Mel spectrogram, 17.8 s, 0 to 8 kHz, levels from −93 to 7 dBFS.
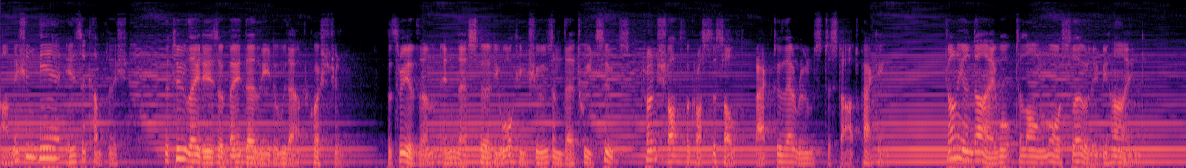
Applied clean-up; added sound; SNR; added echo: none; Bowed string instrument; 6 dB; reverberation time 1.3 s.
